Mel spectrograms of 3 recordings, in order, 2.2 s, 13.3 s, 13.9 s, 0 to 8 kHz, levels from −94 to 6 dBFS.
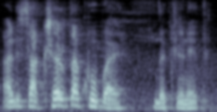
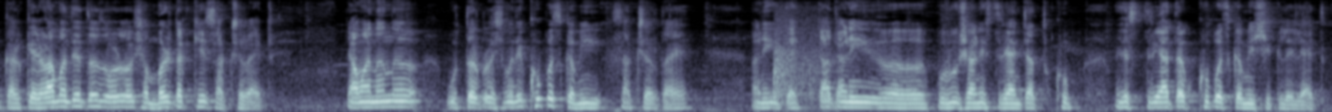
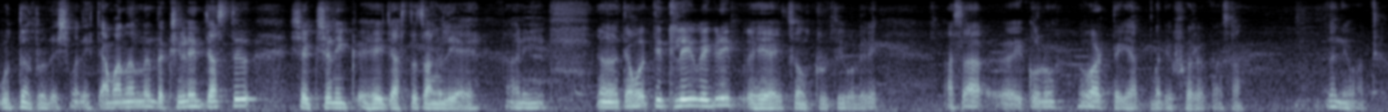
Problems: constant background noise, background conversations at intervals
